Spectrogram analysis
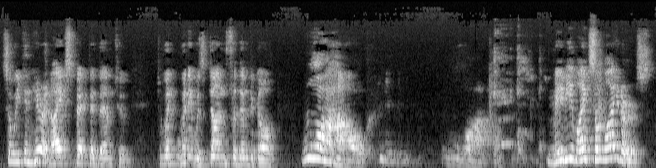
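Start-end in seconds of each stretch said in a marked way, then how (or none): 4.5-7.4 a hammed-up wow, then a hushed one; mock awe. Band members gushing over the song, mock awe. Imagined awed listeners. 8.2-9.8 laughing through the words, high and loud. Real, not acted. Joking to the audience about lighters, laughing loudly.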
